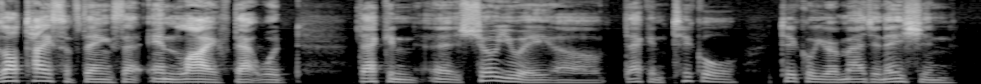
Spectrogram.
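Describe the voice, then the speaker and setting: Pitch in an unremarkable speaking voice shifts in a typical way at a medium speed. Nothing but silence surrounds it on a very clean recording. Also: man, fairly low pitch for a man. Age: 40s. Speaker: minister and podcast host. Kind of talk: casual religious discussion. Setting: studio, also streamed live on social media.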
